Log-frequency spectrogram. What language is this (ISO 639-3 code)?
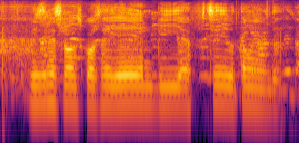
tel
